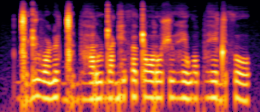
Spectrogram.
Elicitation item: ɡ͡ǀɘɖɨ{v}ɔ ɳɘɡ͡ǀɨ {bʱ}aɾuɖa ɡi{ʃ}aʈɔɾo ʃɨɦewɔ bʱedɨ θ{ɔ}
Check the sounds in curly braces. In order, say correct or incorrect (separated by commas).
incorrect, correct, incorrect, incorrect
